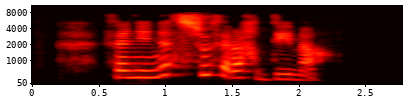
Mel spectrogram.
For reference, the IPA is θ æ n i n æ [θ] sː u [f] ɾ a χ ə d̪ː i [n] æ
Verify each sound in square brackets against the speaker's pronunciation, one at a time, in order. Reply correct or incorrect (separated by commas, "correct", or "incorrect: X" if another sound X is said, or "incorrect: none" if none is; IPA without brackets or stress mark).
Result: correct, incorrect: θ, incorrect: m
